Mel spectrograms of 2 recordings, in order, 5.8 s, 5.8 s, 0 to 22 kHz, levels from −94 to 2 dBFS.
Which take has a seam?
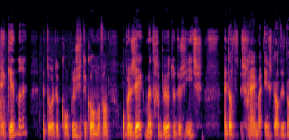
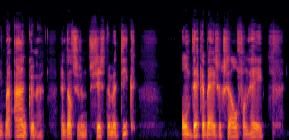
second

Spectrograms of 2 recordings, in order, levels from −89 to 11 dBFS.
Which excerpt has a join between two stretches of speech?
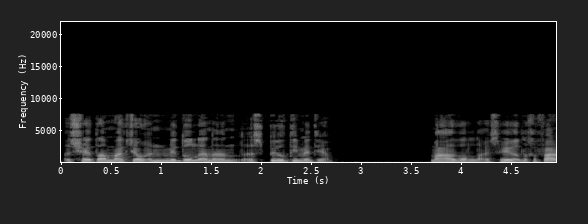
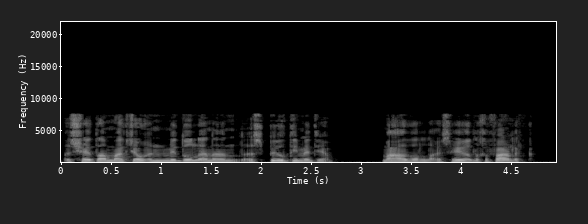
second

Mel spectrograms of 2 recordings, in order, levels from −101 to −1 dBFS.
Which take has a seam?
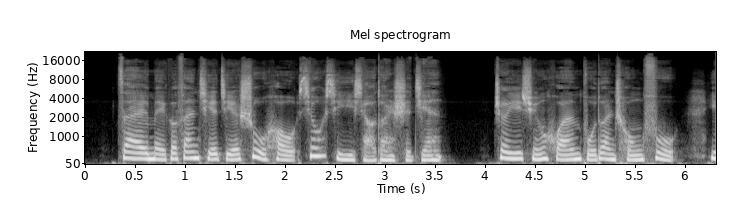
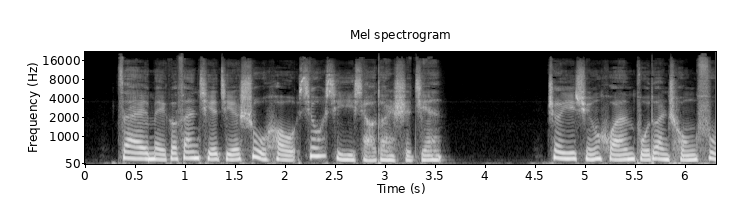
first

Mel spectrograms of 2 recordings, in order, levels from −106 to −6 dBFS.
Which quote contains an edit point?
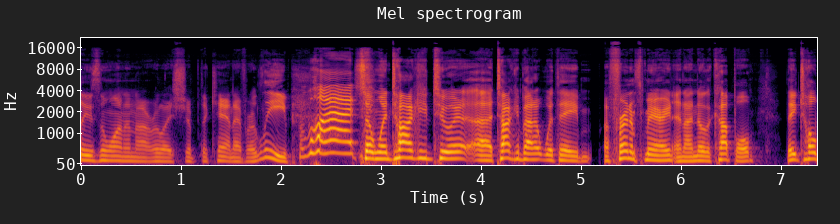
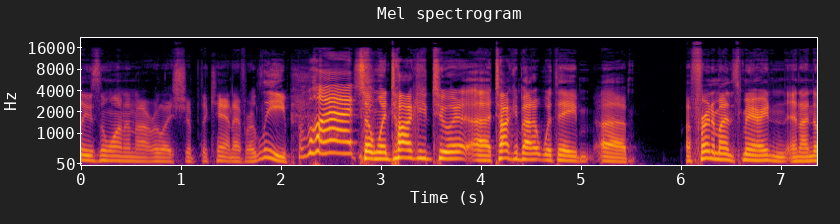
first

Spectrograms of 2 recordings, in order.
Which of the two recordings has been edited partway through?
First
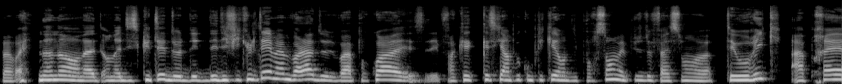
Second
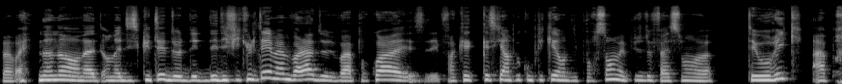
first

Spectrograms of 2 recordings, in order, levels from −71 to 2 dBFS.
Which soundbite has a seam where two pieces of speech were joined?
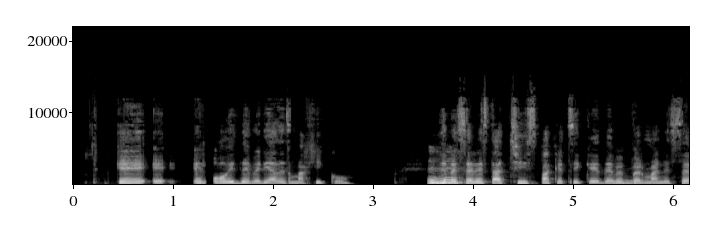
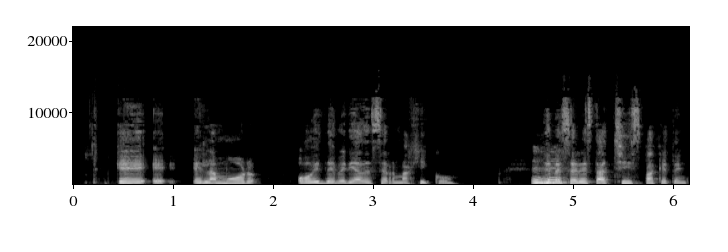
first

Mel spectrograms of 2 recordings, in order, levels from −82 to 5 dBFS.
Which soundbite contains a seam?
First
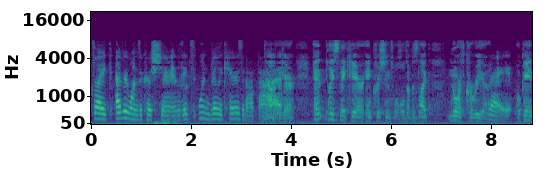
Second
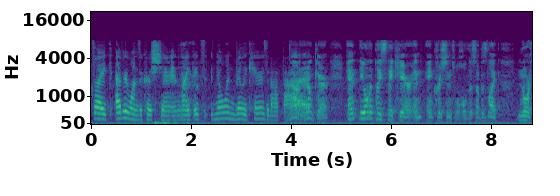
first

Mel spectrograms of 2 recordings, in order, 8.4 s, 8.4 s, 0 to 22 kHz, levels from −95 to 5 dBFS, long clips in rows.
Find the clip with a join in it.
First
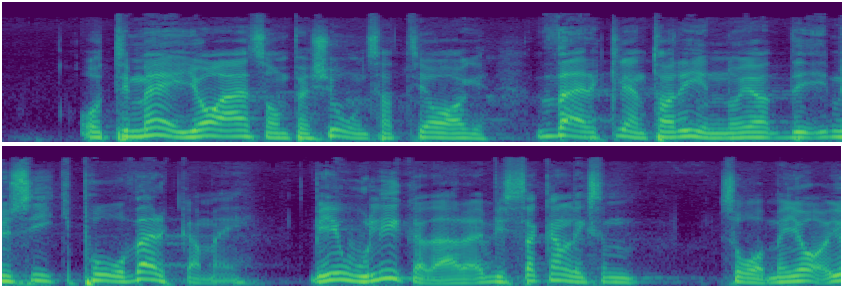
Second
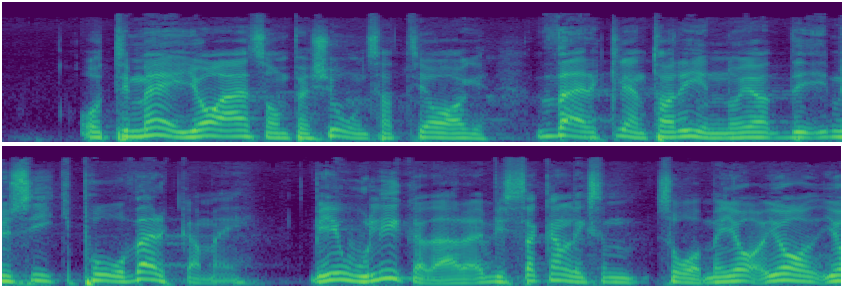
second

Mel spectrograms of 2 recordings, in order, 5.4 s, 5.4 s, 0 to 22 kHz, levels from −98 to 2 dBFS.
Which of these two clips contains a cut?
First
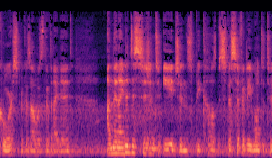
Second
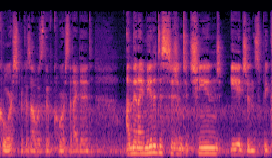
first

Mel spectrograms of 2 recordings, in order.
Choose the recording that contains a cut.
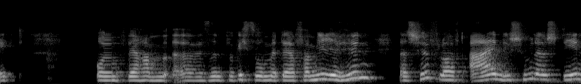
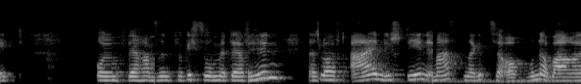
second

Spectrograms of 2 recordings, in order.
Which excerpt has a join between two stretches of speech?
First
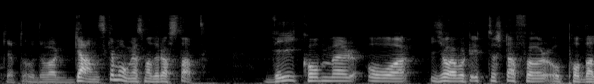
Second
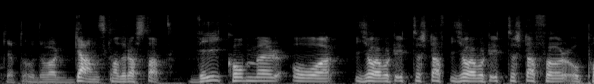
second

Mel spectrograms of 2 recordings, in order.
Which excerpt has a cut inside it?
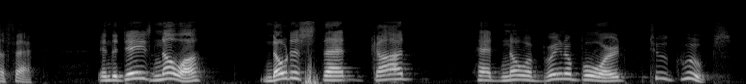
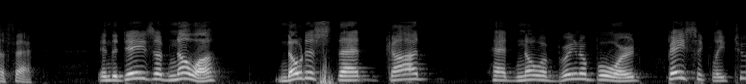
first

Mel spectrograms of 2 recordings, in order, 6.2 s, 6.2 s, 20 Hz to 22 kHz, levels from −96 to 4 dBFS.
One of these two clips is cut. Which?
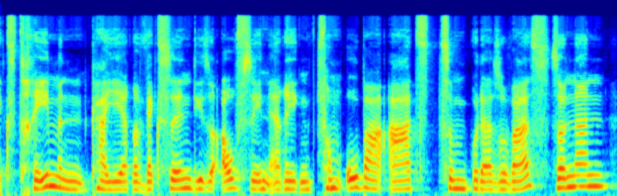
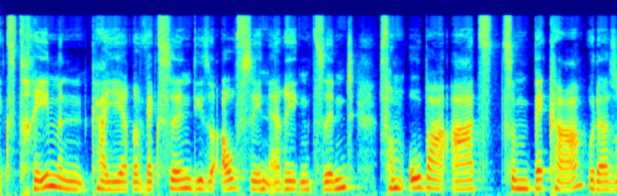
first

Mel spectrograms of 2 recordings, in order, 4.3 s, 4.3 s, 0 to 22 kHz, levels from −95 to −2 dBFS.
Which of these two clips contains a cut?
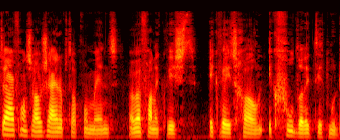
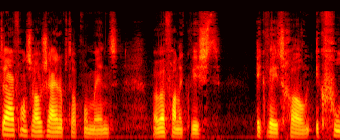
first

